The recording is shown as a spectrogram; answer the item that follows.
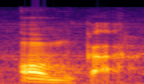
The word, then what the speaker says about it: ओम: यही वो अनुस्वार है और इसको जब हम उच्चारण करेंगे तो मुंह बंद करना करना पड़ेगा। मुंह बंद करके तब नाक से स्वर निकलेगा। ओमकार ओम के ऊपर जो बिंदी है वो यही है।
